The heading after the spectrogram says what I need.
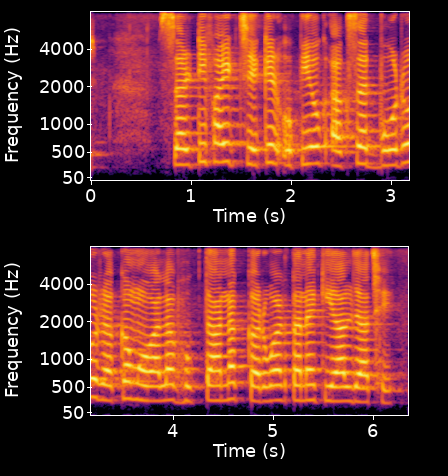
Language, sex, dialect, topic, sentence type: Magahi, female, Northeastern/Surjapuri, banking, statement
